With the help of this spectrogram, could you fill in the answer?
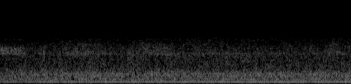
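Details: A steady, unbroken rushing noise like a fan or engine, with a constant low hum and no breathing rhythm or other animal sound.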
